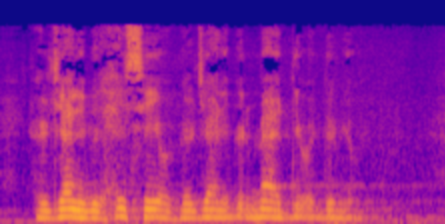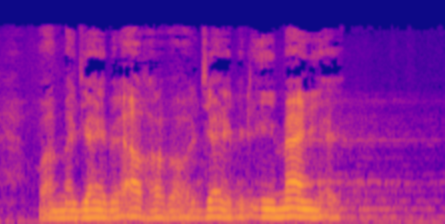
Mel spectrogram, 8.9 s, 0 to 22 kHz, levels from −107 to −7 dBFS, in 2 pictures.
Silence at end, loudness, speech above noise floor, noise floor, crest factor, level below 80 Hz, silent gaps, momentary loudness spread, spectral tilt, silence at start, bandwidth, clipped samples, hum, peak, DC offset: 0.1 s; -31 LUFS; 24 dB; -55 dBFS; 20 dB; -56 dBFS; none; 19 LU; -4.5 dB/octave; 0.05 s; 13.5 kHz; under 0.1%; none; -12 dBFS; under 0.1%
